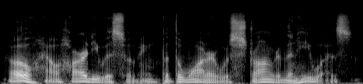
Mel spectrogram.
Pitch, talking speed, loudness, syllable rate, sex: 110 Hz, 230 wpm, -21 LUFS, 5.1 syllables/s, male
